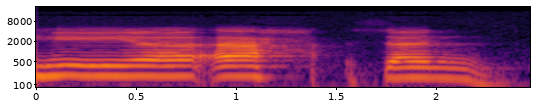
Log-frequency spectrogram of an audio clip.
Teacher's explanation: Hiya ini ha pedas di pertengahan kerongkong.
